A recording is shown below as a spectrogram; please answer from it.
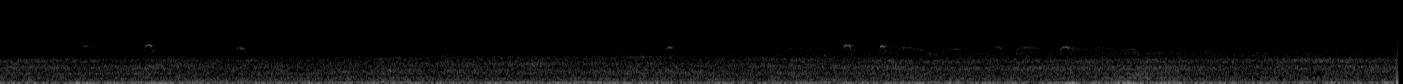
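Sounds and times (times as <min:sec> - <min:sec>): low rumble: 0:00.0 - 0:14.0
bird calling: 0:00.6 - 0:02.6, 0:06.6 - 0:06.9, 0:08.3 - 0:11.7.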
